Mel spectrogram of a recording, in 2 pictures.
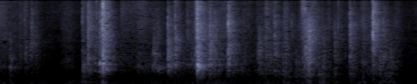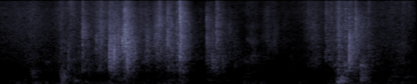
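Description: Sheet of wrapping paper rustling and crinkling as it is handled and laid onto a wooden tabletop, in a series of short, irregular bursts.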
